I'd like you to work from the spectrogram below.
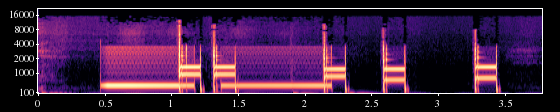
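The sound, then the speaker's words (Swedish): A phone number is keyed in to call a man at home: a short run of crisp dual-tone (DTMF) beeps, some held briefly, others quick, spaced irregularly over a faint dial tone, clear with no talking. “Ska vi prova att ringa hem till honom?”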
